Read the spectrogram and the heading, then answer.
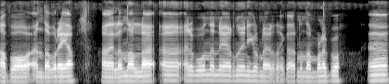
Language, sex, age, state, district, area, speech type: Malayalam, male, 18-30, Kerala, Kozhikode, urban, spontaneous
